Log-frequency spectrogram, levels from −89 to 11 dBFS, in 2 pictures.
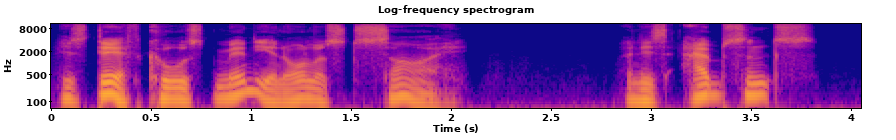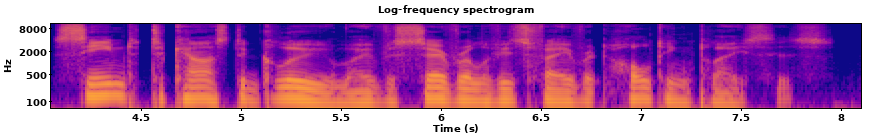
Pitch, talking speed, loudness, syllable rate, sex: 110 Hz, 165 wpm, -21 LUFS, 5.2 syllables/s, male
